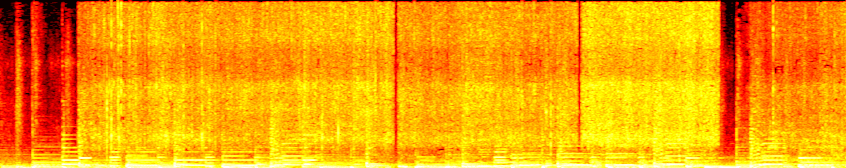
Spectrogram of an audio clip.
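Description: Julienned carrots sizzling as they stir-fry in hot oil in a rectangular nonstick pan, starting about a second in, with a short break near the end. Background music plays under it.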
